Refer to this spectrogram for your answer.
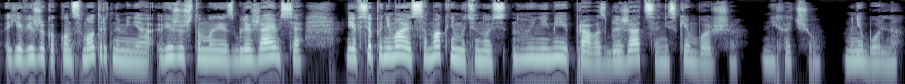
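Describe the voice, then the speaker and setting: A woman reading a first-person story as an audiobook, mostly in a subdued, soft voice. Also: mid-range voice, no room sound, studio quality. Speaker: audiobook narrator.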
